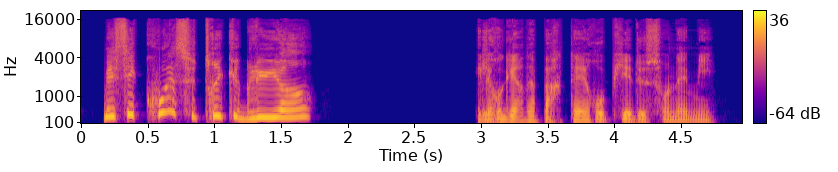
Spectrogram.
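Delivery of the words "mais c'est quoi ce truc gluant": very high-pitched, excited exclaiming. Narrator reads a female character breaking into her friend's thoughts: exclaiming. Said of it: "qui s'exclama Hé hey".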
